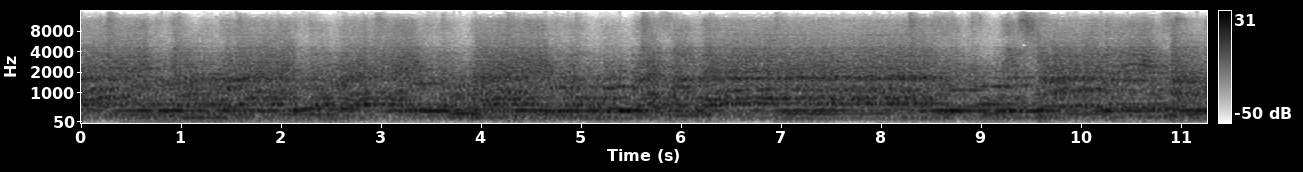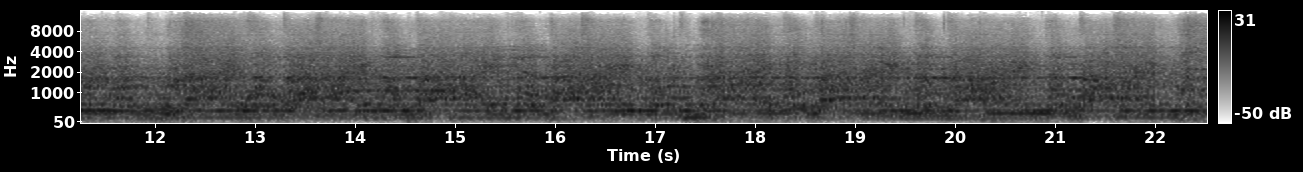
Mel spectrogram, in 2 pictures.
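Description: Gospel music with a choir singing, at a steady, loud level.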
